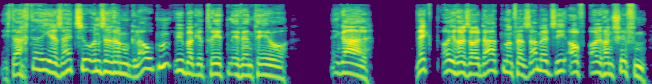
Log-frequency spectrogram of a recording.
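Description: A man's voice: on the high side, a little slow, no room sound, clean studio sound, pitched above the performer's own voice, natural voice. A man voicing a cold, menacing male monk leader in an audiobook, with a raised, sneering delivery. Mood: threatening. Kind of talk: audiobook character voice.

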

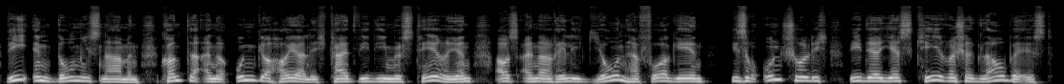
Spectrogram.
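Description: For this audiobook character, a male performer lifts his medium-pitched voice to play a quick, self-assured young royal woman with a sharp wit. The delivery remains near an ordinary speaking voice, and the sound is studio-clean with no room echo.

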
